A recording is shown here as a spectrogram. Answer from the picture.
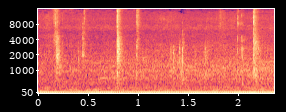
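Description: Pages of a paper textbook being turned, a few short rustles and clicks, over a steady low rumble.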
